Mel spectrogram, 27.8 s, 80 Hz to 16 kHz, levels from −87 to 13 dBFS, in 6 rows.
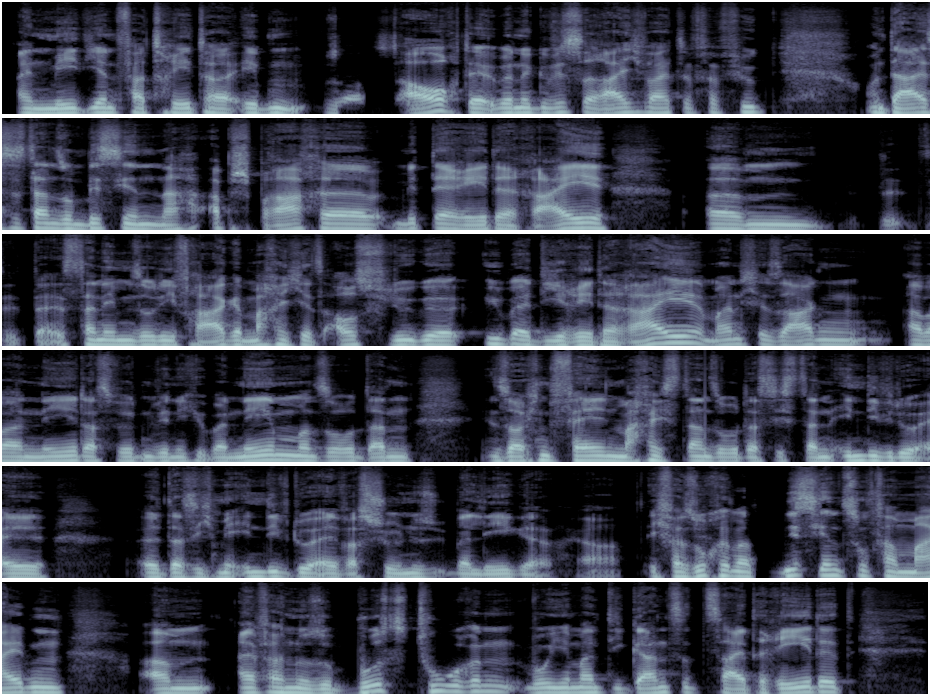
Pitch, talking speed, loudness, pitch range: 115 Hz, 195 wpm, -20 LUFS, 105-120 Hz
